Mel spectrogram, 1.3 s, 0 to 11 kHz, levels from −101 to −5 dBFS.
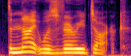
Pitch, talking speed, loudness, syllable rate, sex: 220 Hz, 225 wpm, -13 LUFS, 5.4 syllables/s, female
